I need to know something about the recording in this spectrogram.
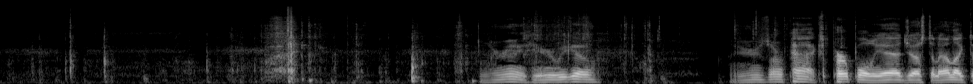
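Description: Cardboard scrapes and rustles as a box is opened.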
